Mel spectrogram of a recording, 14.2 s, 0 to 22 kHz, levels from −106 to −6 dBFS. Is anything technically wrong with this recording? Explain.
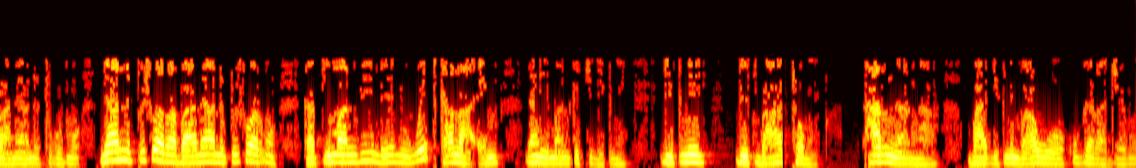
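Yes, the whole clip carries heavy AAC compression damage, most likely from an AAC-LC encode at a very low bitrate, something around 8 kbps judging by how much is missing. Nothing survives above 5 kHz, so the speech sounds dull. At that rate the encoder can't afford many bits per frame, so it cuts the top of the spectrum and coarsely quantises what remains, leaving a smeared, warbly texture on vowels and a fizzy edge on sibilants.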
